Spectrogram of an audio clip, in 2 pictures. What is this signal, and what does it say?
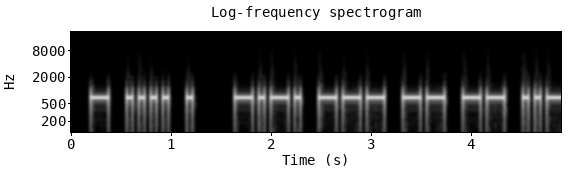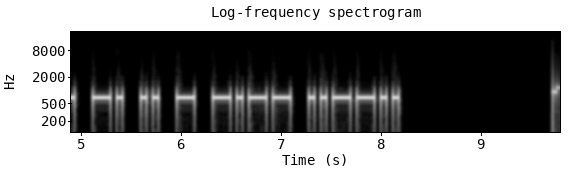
Morse code, heard as a keyed tone, about 20 wpm, 700 Hz. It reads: THE COMMUNITY?
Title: Sentences from Top 1000 Words - Review Part 4 - 20wpm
